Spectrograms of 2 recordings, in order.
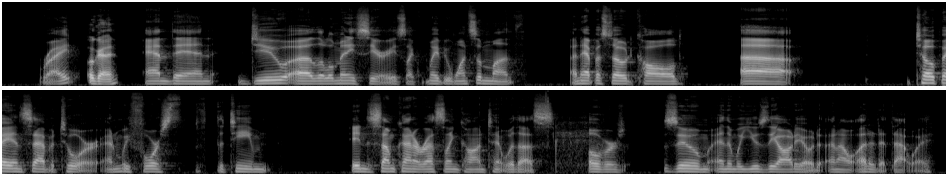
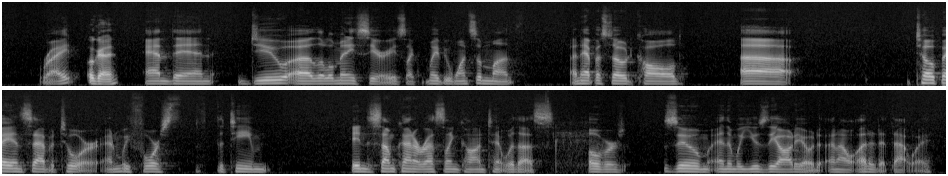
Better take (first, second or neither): first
